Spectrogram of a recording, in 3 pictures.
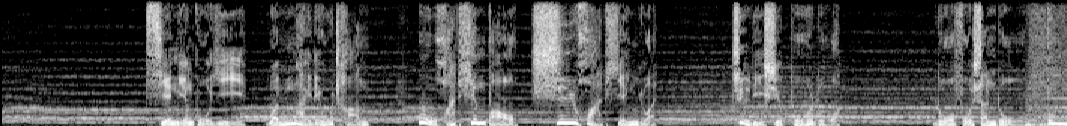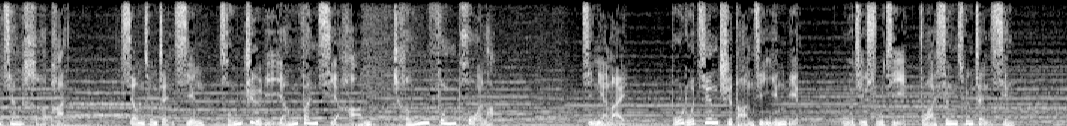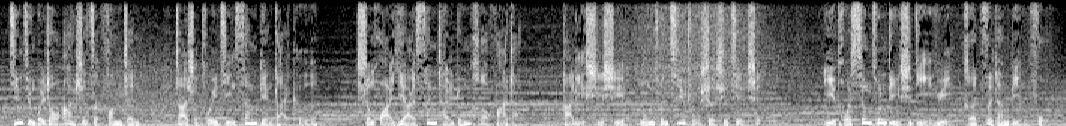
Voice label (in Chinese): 男 大气深情, 厚重大气 高端大气; 勇立潮头奋楫行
